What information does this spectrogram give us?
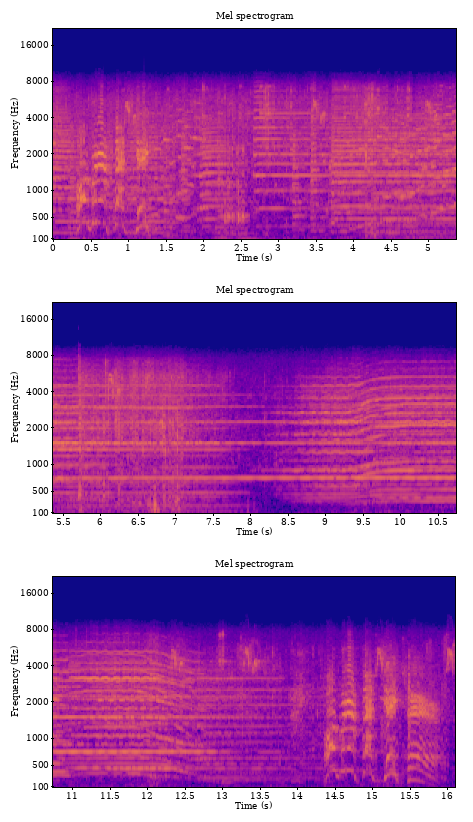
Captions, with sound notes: Open up that gate! [ THUD ] [ JOKE WORRYING MUSIC ] Open up that gate!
